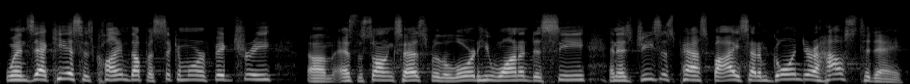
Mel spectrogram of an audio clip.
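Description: A middle-aged man from Michigan preaching a sermon as pastor, conversational and animated with personal asides. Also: high-pitched, normal speed, long reverb tail.

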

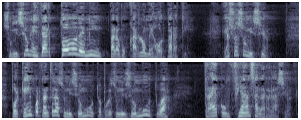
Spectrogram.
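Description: A man preaching a sermon, swinging from loud calls to hushed, low lines. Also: very animated, fairly quick, husky. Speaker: pastor.

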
